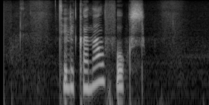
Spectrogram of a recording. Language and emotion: Russian, neutral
